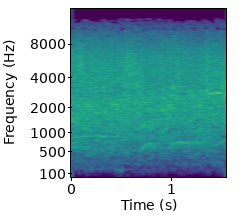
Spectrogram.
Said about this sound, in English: Again, a rousing applause for everything this man says.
